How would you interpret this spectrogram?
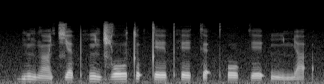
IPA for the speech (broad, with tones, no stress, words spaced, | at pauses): bĩ˦˨ɡã˨t͡ɕɛ˦˨ pʰĩ˦˨d͡ʑo˦ʊ̯ tʊ˦ʔte˦pʰe˦ kɛ˦ʔpʰo˦˨ʊ̯ke˦ ʔĩ˨ɲä˦ʔ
